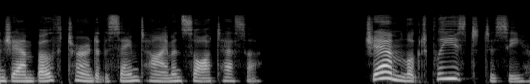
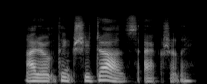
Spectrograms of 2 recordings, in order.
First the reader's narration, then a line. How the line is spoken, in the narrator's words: Will said, but rather quietly, so Tessa doubted Mortmain could hear him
